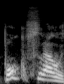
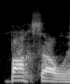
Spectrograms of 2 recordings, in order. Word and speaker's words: box: 근데 우리 상자는 복스라고 잘 안 해요. 그죠? 박스라고 해 주십시오. 박스.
